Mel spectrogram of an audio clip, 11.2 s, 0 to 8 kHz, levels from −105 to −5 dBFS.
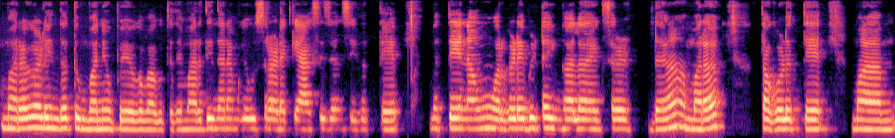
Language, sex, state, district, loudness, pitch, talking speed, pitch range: Kannada, female, Karnataka, Mysore, -15 LUFS, 210 Hz, 90 wpm, 200-220 Hz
